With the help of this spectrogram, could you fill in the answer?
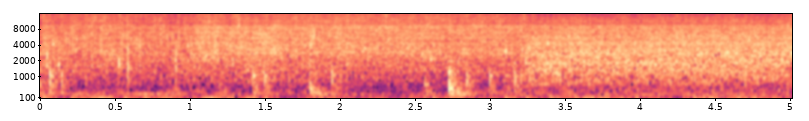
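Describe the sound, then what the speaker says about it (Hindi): Marinated chicken fries in oil in a pan, giving a steady close sizzle with a few stirring scrapes and clatters, no voices. "पैन में हमने चिकन शामिल कर दिया, बस अब इसको अच्छे से हम फ्राई कर देंगे।"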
